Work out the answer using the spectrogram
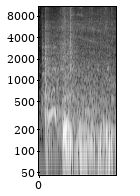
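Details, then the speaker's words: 1975 Corvette with new starter that had kept contacting the flywheel, after adding two 1/16-inch shims under each bolt between starter and block: clean quick crank catching straight into a steady run, no grinding or sticking; normal starter engagement. "Two 1/16th shims underneath each bolt between the starter and the block. She's dialed. Starter sounds good."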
